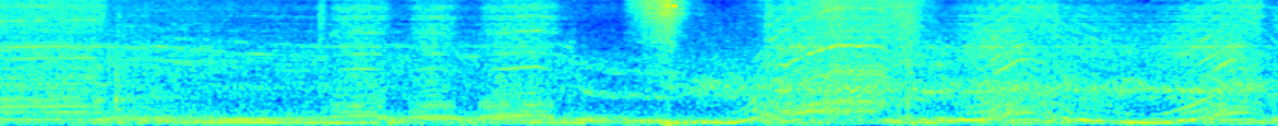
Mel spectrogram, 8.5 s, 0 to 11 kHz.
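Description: A modified American muscle car in the Forza Horizon 5 racing game revs and drifts loudly, its engine note rising and falling with rising turbo whistles and brief tire squeal, no talk over it.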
